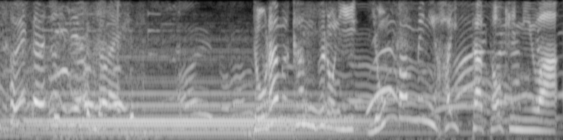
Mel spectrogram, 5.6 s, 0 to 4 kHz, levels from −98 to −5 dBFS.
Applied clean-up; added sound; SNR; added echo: none; Bowed string instrument; 4 dB; none.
